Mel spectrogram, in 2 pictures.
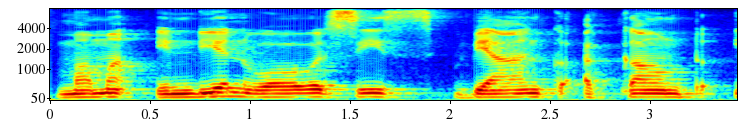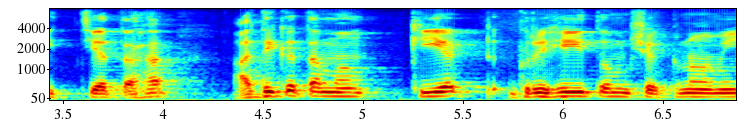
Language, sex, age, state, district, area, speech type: Sanskrit, male, 45-60, Andhra Pradesh, Krishna, urban, read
